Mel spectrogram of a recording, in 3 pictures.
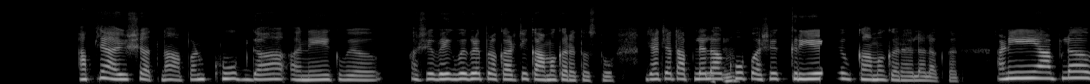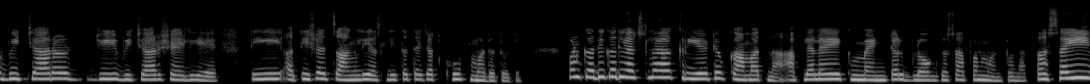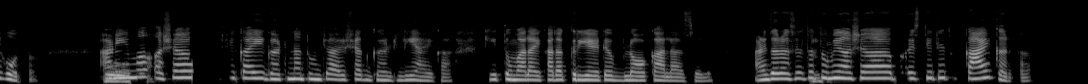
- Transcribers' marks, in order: in English: "क्रिएटिव"; in English: "क्रिएटिव"; in English: "मेंटल ब्लॉक"; in English: "क्रिएटिव ब्लॉक"
- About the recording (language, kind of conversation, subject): Marathi, podcast, सर्जनशीलतेचा अडथळा आला तर पुढे तुम्ही काय करता?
